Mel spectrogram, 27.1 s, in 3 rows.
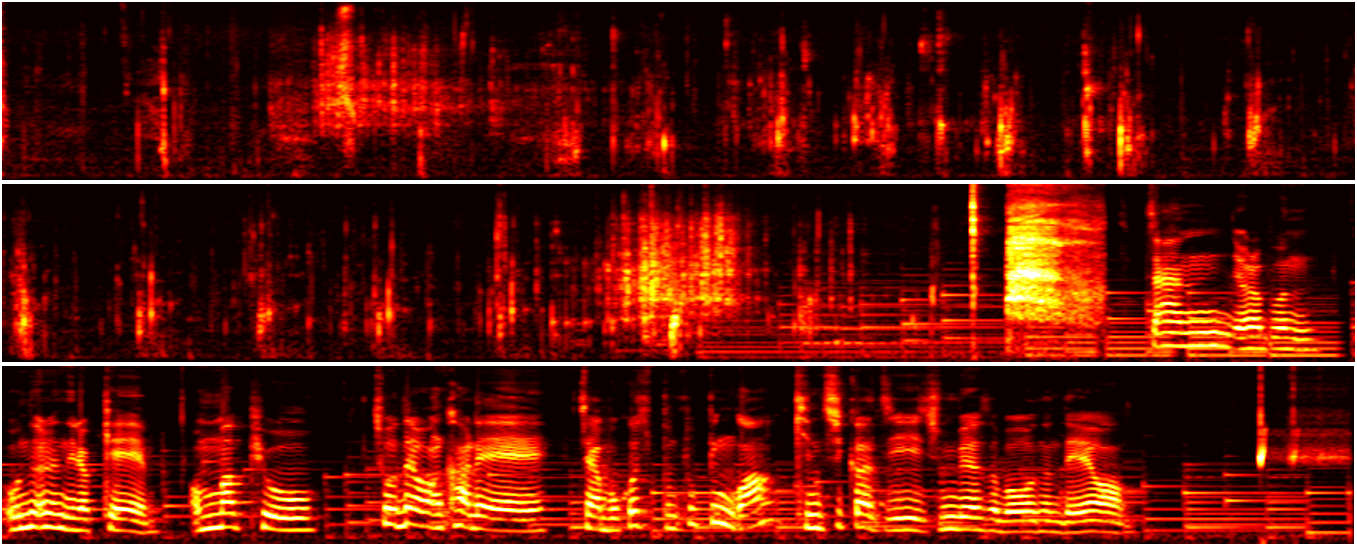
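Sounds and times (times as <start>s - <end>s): close chewing with wet clicks: 3.5s - 13.1s.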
